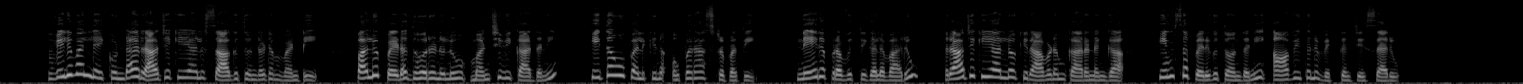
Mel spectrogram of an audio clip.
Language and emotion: Telugu, neutral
